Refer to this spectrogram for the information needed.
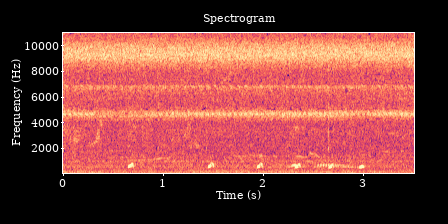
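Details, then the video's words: In Singapore, a lesser coucal gives a series of six deep, hollow hoots that come faster as they go, over a low rumble and a faint steady high hum. "Songs of lesser Coucal"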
